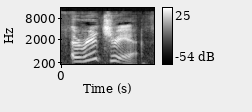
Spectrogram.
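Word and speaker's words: Eritrea: How do you pronounce that country? Robin Aritria.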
